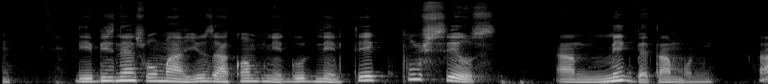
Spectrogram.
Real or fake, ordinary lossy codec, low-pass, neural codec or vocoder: real; none; 19.8 kHz; none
